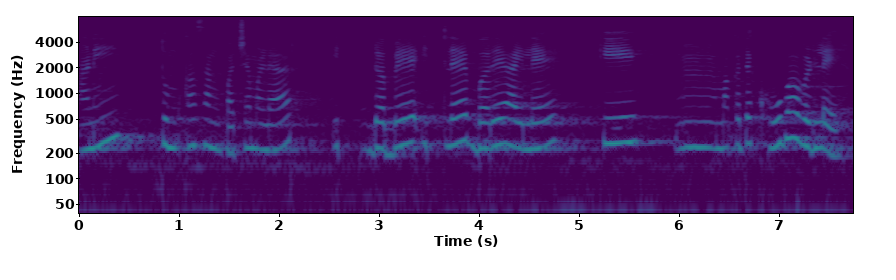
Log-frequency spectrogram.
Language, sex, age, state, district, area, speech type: Goan Konkani, female, 30-45, Goa, Canacona, rural, spontaneous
